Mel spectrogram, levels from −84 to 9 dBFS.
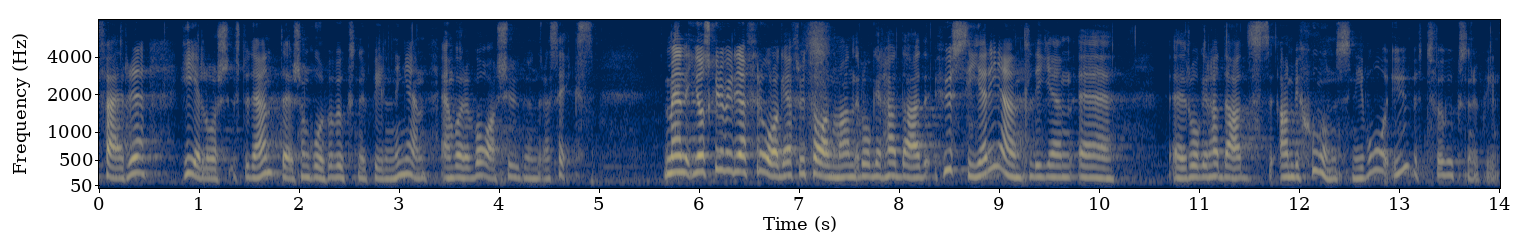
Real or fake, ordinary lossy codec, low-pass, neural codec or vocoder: real; none; none; none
